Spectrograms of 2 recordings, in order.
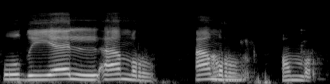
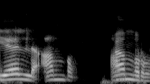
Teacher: ra tu dia punya sifat getar ataupun disebut takrir, dia tak boleh hilang. Baik dia berbaris, baik dia mati, baik dia bersabdu, tetap ada getaran tu.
